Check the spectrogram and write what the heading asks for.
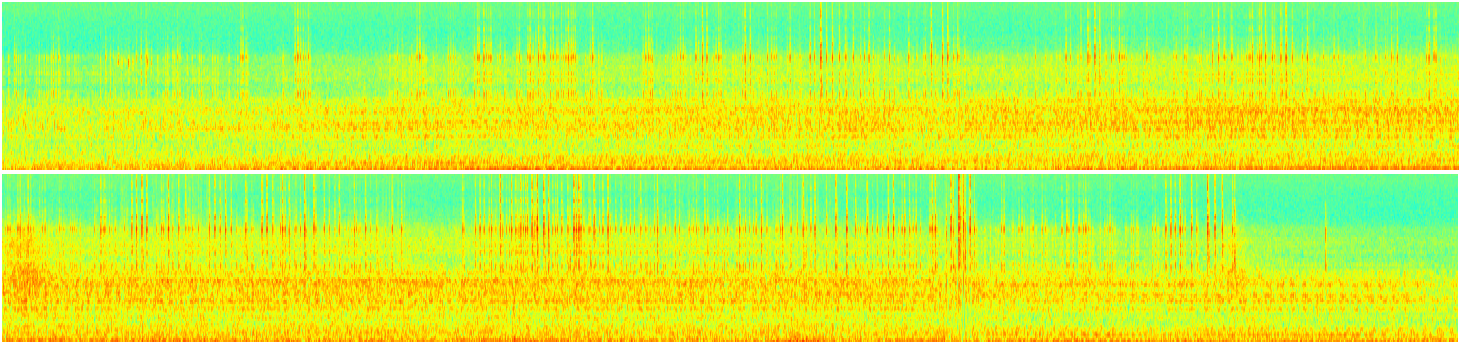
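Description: Car driving at road speed, heard from inside the cabin: a steady engine hum over tyre and road noise, the engine note shifting a few times. A couple of brief louder bumps come about three-quarters of the way through.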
